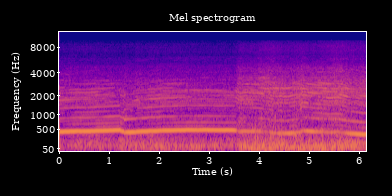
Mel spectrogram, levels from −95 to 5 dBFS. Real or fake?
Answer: real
